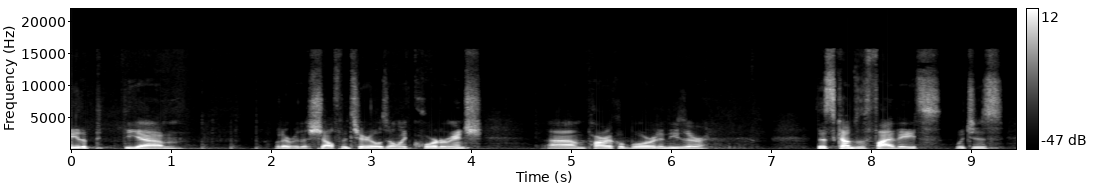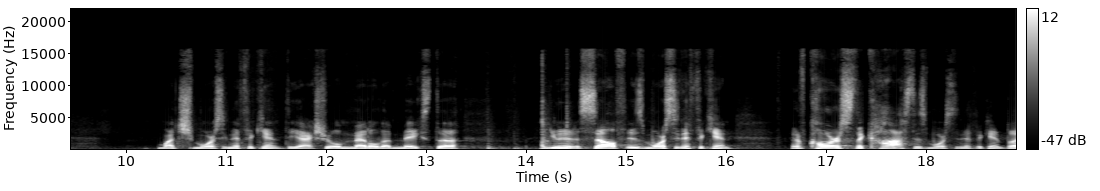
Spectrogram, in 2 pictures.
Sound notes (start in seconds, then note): none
